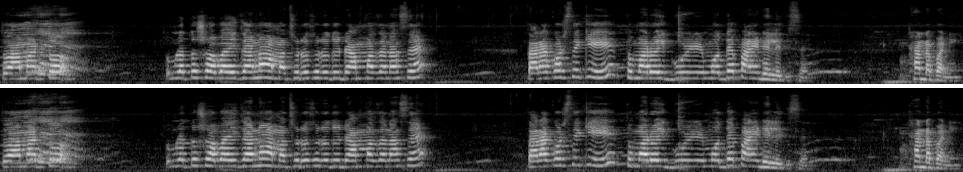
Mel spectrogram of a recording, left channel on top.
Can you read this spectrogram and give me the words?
তো তোমরা তো সবাই জানো আমার ছোট ছোট দুইটা আম্মাজান আছে। তারা করছে কি, তোমার ওই গুড়ির মধ্যে পানি ঢেলে দিছে, ঠান্ডা পানি,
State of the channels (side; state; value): both; normal; correlation 0.35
